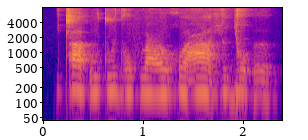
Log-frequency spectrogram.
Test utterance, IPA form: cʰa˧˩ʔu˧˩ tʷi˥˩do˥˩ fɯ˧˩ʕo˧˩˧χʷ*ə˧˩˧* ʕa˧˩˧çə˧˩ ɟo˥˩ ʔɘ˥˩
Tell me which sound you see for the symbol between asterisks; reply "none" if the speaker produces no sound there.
a˧˩˧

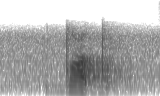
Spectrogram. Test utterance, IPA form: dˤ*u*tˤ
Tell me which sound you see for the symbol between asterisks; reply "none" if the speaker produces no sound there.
u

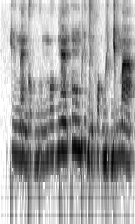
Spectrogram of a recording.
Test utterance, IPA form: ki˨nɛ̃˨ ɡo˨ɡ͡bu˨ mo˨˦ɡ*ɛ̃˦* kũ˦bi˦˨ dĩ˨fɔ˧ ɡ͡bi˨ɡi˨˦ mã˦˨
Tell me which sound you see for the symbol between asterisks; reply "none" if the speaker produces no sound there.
ɛ̃˦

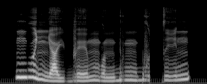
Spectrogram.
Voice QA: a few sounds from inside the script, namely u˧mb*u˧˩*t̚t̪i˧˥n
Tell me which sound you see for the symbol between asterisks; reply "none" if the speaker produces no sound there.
u˧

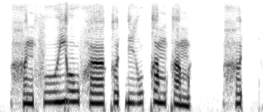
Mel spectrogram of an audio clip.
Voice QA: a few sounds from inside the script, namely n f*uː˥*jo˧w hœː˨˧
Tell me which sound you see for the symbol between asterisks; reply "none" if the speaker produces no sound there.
uː˨˧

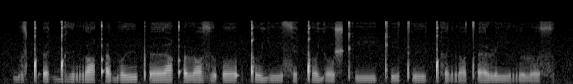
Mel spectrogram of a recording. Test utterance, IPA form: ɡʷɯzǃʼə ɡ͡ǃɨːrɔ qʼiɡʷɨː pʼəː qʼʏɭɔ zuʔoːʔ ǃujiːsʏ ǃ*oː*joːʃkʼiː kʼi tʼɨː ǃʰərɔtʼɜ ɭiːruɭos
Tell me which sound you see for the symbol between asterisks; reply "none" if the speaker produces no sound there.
o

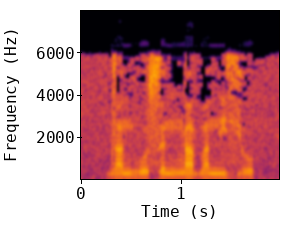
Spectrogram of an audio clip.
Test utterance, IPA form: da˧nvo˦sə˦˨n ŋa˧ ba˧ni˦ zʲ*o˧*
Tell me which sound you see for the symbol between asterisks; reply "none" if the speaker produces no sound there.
o˧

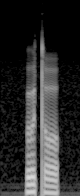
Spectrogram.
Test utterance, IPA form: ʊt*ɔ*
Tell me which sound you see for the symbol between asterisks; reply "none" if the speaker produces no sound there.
ɔ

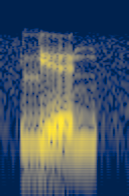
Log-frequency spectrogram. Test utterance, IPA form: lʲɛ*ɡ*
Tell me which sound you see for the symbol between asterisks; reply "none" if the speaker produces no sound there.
ŋ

